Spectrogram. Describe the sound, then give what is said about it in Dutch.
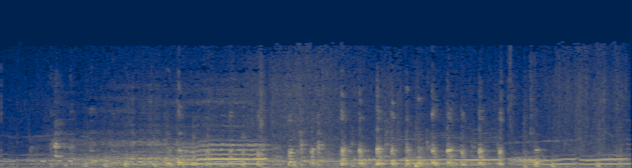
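A dense chorus of broiler chickens clucking and chattering together inside a poultry house on a broiler and arable farm, many birds overlapping in busy, continuous calls with no one speaking. “is half zes, kwart voor zes begin ik aan mijn ronde door de kuikens.”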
